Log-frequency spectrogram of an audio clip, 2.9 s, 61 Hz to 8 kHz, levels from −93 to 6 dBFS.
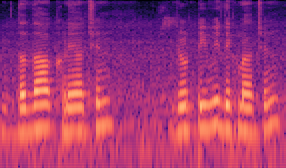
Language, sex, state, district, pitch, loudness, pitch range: Garhwali, male, Uttarakhand, Tehri Garhwal, 180 Hz, -16 LUFS, 170-195 Hz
